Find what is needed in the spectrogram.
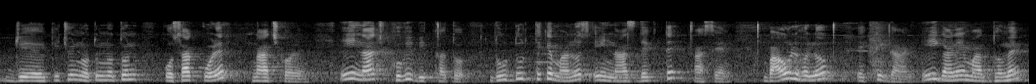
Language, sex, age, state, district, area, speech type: Bengali, male, 30-45, West Bengal, Paschim Bardhaman, urban, spontaneous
